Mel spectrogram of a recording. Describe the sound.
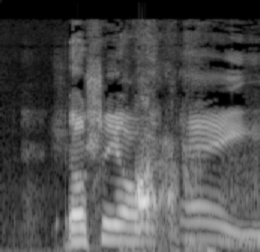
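A dog growls and whines after being woken from sleep by petting. A few drawn-out, tonal, moderately loud vocal sounds follow one another, with no other sound around them.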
